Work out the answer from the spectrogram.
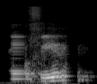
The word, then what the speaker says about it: Ofir: I think there wasn't one competition that we went through that the MC pronounced our name correctly, right? So how do you say it? Ofir.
